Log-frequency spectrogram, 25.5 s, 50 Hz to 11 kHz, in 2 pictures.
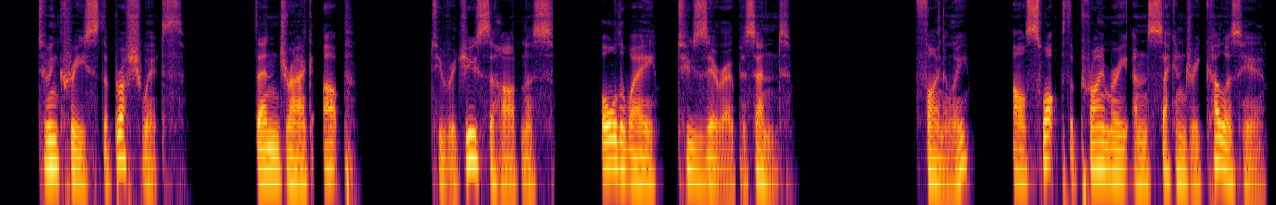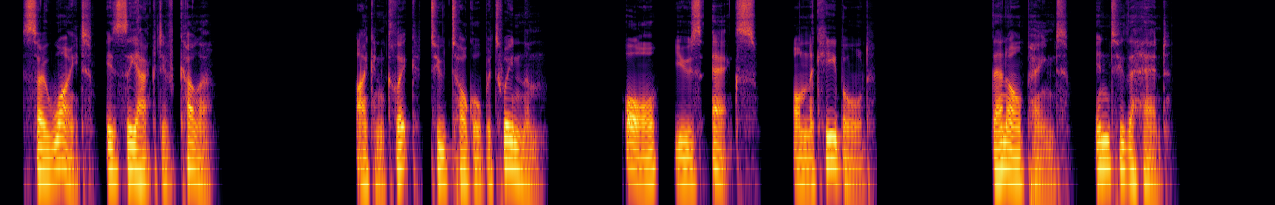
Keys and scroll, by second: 20.4 x.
